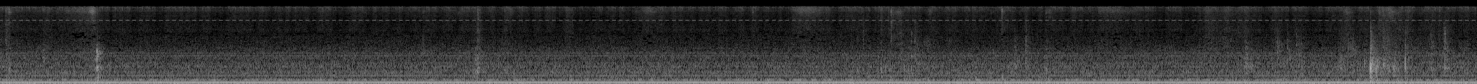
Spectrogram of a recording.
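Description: Hands knock and rub against a tablet close by.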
